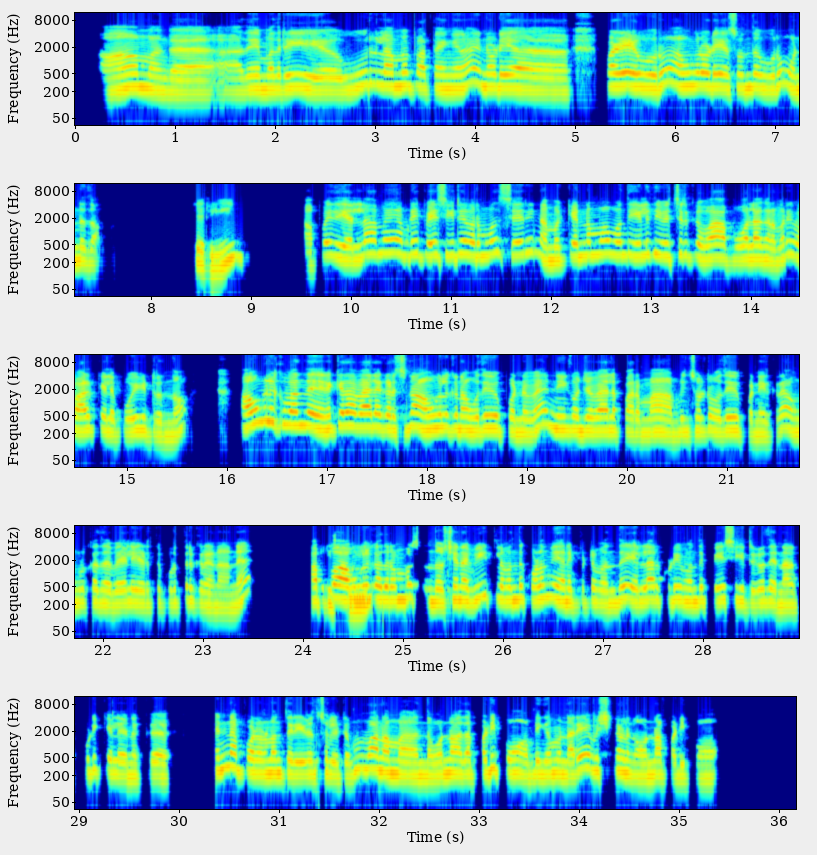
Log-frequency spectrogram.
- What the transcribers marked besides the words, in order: none
- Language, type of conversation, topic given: Tamil, podcast, நண்பருடன் பேசுவது உங்களுக்கு எப்படி உதவுகிறது?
